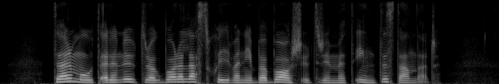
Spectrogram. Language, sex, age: Swedish, female, 20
